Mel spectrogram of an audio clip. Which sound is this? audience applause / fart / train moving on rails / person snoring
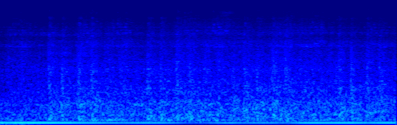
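train moving on rails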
